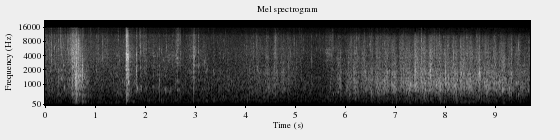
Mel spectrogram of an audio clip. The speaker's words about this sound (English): He picks a river bend where the water would have likely deposited some of the heavy metal and starts digging.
